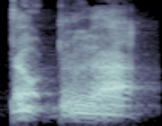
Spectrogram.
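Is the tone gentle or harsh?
harsh. It is said in a harsh, stern tone. The request is made with irritation. "or not so nicely"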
